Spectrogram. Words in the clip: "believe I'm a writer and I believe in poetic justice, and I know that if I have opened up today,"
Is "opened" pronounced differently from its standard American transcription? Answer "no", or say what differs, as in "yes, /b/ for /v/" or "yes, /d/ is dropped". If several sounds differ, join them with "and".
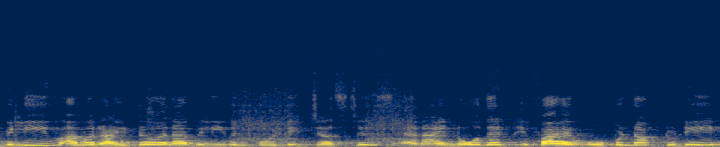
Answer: no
